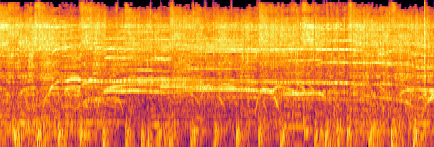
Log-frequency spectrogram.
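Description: Marching band drums keep a steady beat while a crowd cheers and yells over it, the shouts rising and falling from about a second in until near the end.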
